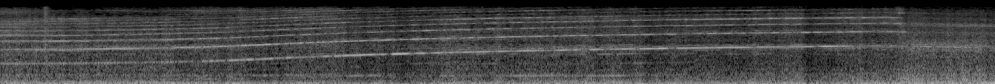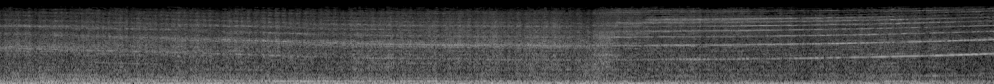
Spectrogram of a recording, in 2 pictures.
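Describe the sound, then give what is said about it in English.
Loud, continuous high-pitched whine from a new electric touring car's motor, heard onboard, sweeping upward as it accelerates, dropping twice and climbing again, over a steady low road rumble. No one speaks. “Got some onboard action now on this new electric touring car.”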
